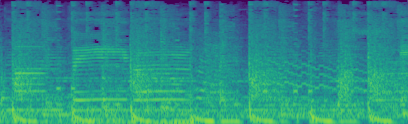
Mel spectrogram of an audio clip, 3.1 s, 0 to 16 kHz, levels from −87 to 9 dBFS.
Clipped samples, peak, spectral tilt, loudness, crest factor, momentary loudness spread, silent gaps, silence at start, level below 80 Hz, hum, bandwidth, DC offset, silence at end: under 0.1%; 0 dBFS; -4.5 dB/octave; -13 LUFS; 12 dB; 2 LU; none; 0 s; -18 dBFS; none; 16 kHz; under 0.1%; 0 s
